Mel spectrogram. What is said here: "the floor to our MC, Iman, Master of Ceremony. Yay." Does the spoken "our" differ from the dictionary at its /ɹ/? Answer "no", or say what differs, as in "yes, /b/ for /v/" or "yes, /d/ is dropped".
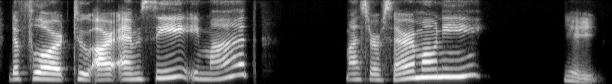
no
